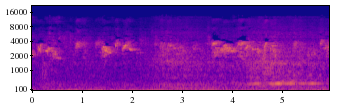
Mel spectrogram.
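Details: Competition red-whiskered bulbul, restored after abandoning contests, performing on the show rack with bouncy whistled chirps in short clusters; a low hum and faint murmuring underneath.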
